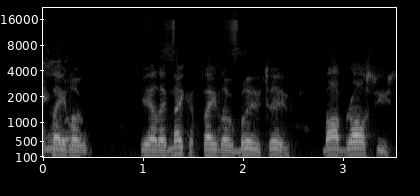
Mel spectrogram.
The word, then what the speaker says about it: phthalo: about that paint that you had that is pronounced phthalo blue or green they make it they look yeah they make a phthalo blue too Bob Ross used to use it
